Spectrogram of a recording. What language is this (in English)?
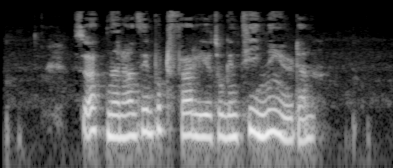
Swedish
